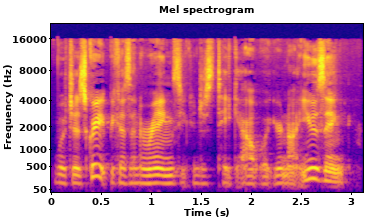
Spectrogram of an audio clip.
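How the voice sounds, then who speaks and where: A woman chatting informally through a casual craft flip-through in a rambling way, slightly hoarse from a cold. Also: low voice, a little fast. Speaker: craft video creator.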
